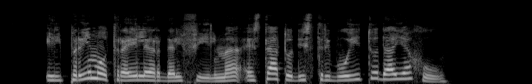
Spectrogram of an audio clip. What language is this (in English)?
Italian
